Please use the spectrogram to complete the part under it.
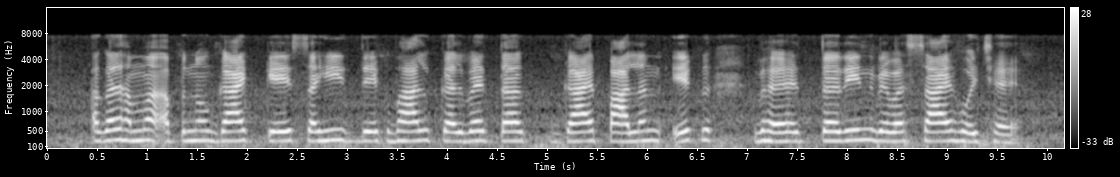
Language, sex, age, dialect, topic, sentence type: Maithili, female, 60-100, Angika, agriculture, statement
